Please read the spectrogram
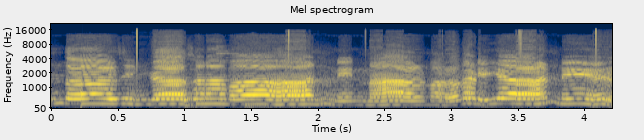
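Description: A voice chanting Sanskrit devotional verses in a continuous recitation, held mostly on one level pitch with short glides between phrases.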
